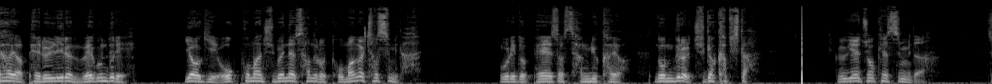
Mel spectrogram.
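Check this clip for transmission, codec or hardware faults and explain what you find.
One fault stands out. At 8.02 s there are invalid numbers at full scale: a calculation yielded infinite or invalid values that were pinned to maximum amplitude for about 1.3 ms, which fits a 64-sample block. The block is so short that it is heard as a single loud bang. Unlike an ordinary click or a dropout, it sits flat at one extreme value far beyond the speech peaks, with no gradual edge.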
